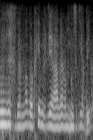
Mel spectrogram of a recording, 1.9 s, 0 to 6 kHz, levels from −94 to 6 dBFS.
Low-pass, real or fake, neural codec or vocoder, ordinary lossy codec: 5.4 kHz; fake; codec, 16 kHz in and 24 kHz out, 0.4 kbps, LongCat-Audio-Codec, four codebook decoder; Opus, 32 kbps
